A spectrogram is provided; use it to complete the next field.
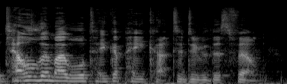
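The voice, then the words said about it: Put-on accent wavering, British and mixed. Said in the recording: “Why is your accent fluctuating wildly between British and then just a melange of other voices you've heard in your life?”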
